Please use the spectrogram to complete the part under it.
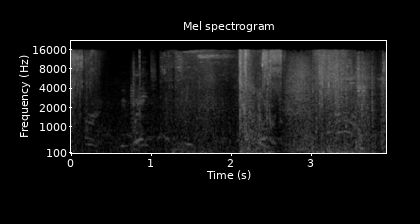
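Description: A heavy landing thumps on a rooftop.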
